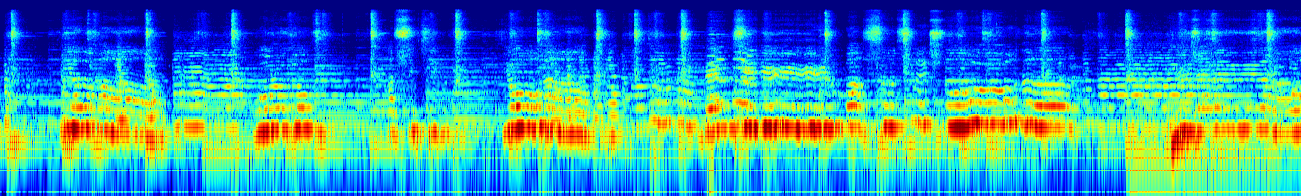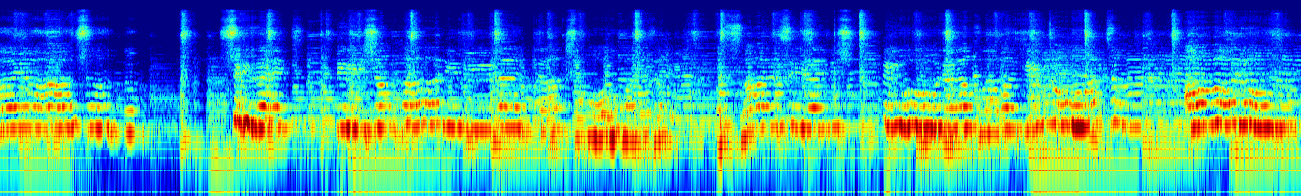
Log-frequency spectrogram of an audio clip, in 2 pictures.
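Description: A woman singing live into a microphone, accompanied by acoustic guitar and violin, with long, bending held notes in the voice.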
